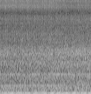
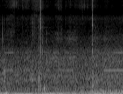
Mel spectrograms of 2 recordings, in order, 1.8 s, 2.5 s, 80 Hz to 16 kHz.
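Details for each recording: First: 1999 Jeep Cherokee after engine rebuild, about 10 minutes into break-in run: even, quiet, steady idle with no knocks, ticks or misses; good oil pressure, crankcase vacuum now present (no blow-by), no leaks, coolant topped off. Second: 1999 Jeep Cherokee freshly rebuilt engine, first start attempt with battery dropping to 10-11 V: starter cranks steadily for several seconds, never fires; timing later flipped 180 degrees as suspected cause; crank no start.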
